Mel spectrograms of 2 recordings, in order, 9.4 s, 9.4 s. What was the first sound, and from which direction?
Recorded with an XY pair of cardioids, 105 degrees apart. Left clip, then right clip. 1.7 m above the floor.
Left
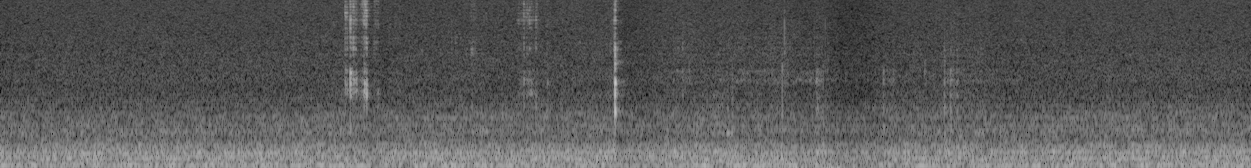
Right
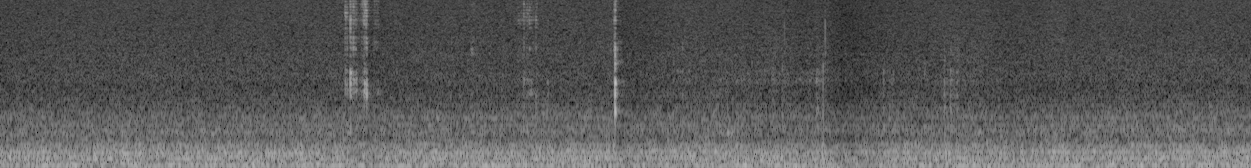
Chewing, 15° left.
